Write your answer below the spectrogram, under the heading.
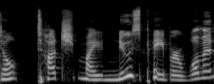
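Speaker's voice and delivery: slow, put-upon, completely fed-up tone. Retelling a husband's retort to his wife: imitating a fed-up husband. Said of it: "he's so over it".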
